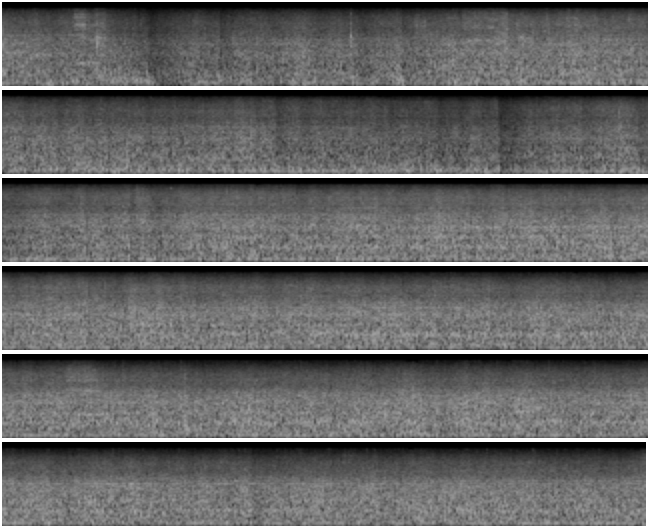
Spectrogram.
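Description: Train at a railway station, with a steady droning tone over a constant rumble of running noise.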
